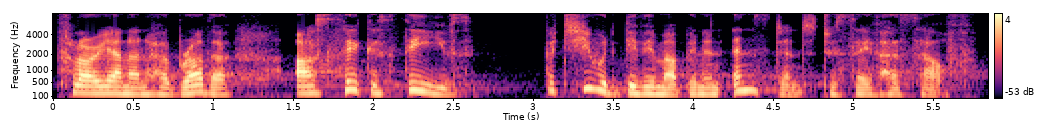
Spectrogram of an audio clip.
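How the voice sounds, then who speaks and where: Low, ruthless woman adviser. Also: lively intonation, moderate pace, slightly rough. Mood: cool, insistent. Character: cool, ruthless female political adviser. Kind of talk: fantasy game dialogue. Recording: long hall reverb, music behind.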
